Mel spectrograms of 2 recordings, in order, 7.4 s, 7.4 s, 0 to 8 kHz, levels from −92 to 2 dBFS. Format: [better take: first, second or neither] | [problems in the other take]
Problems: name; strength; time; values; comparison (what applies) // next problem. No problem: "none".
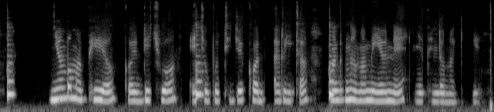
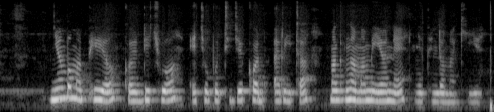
second | noise reduction (neural diffusion model UNIVERSE++)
